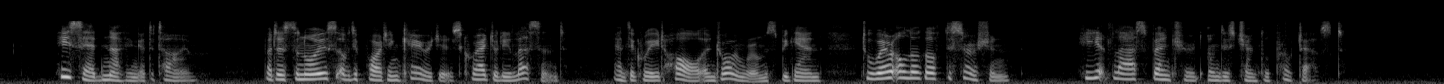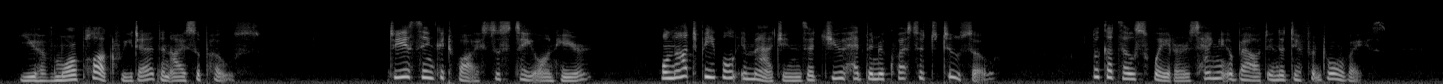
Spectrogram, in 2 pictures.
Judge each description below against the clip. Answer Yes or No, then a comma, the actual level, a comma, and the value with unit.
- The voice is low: No, high, 215 Hz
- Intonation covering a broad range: Yes, wide, 6.8 semitones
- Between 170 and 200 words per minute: No, average, 160 wpm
